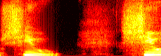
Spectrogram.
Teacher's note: তার মাঝখানে একটা ইউ ধ্বনি থাকে ইউটা একটা যৌগিক স্বরধ্বনি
